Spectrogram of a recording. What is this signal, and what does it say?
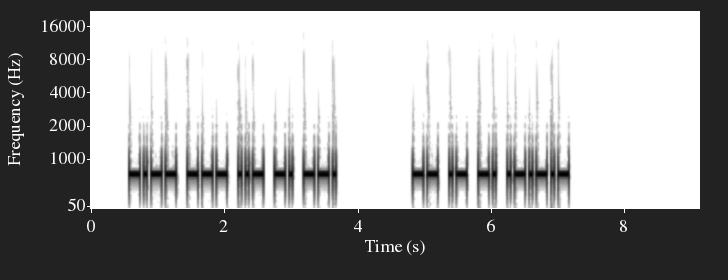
Morse code, heard as a keyed tone, about 21 wpm, 700 Hz. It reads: YOUNG MAN.
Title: 3x Word-Spacing - Sentences from Top 400 Words - 22wpm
